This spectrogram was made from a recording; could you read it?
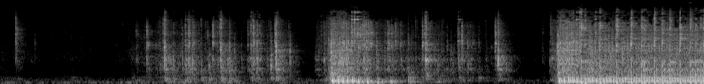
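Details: Echo PB9010T backpack blower after annual maintenance (new spark plug, air filter, fuel filter), refuelled, primed with the primer bulb, about 50°: a few pulls and sputters, then the two-stroke catches and holds a strong, even high-speed run without bogging.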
